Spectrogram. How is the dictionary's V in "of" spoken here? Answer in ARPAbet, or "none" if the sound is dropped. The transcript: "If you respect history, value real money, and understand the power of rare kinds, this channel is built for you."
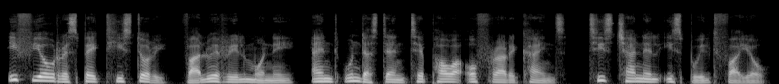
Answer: F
